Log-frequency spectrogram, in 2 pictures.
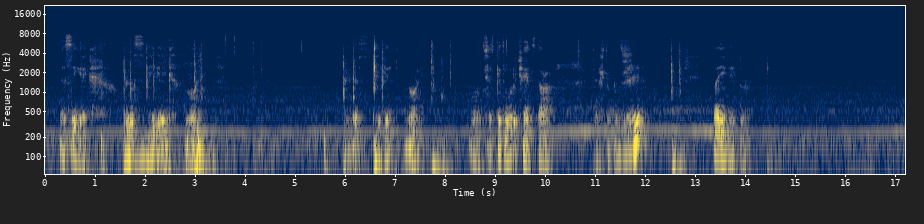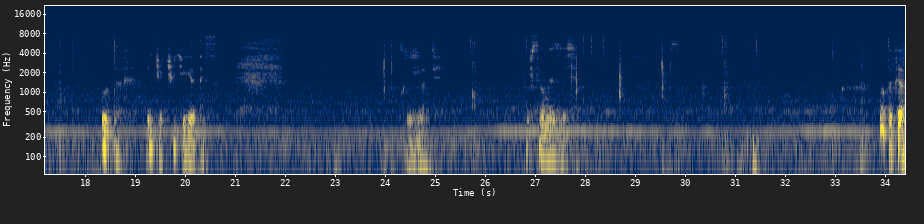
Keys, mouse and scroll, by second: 1.6 s, 4.3-6.0 middle drag, 6.0 s, 9.2-12.3 middle drag, 12.5 g, 17.7-20.7 middle drag, 24.0 s, 26.7-29.6 drag, 29.6 s, 31.4-33.1 middle drag, 33.1-33.5 scroll down 2, 33.5-34.4 middle drag.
